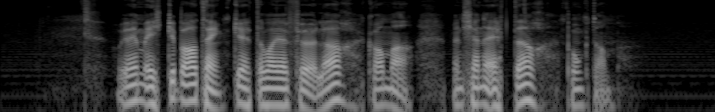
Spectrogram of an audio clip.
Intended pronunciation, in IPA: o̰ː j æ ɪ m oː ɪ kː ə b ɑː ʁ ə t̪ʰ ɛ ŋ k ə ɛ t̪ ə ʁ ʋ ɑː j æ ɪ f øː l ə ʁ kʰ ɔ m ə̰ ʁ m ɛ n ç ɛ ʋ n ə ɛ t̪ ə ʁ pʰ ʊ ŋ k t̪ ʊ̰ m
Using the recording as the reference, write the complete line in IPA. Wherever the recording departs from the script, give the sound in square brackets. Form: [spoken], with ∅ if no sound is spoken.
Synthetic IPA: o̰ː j æ ɪ m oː ɪ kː ə b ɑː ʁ ə t̪ʰ ɛ ŋ k ə ɛ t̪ ə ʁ ʋ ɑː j æ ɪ f øː l ə ʁ kʰ ɔ m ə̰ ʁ m ɛ n ç ɛ [∅] n ə ɛ t̪ ə ʁ pʰ ʊ ŋ k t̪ ʊ̰ m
